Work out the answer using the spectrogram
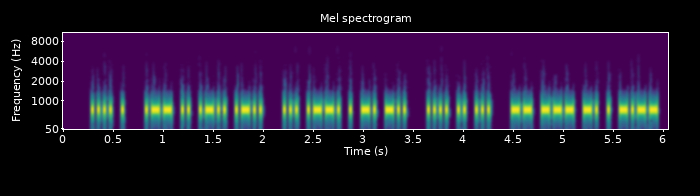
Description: Morse code, heard as a keyed tone, about 37 wpm, 700 Hz. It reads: HE WILL SPEND HIS MONEY
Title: Sentences from Top 1000 Words - Review Part 5 - 40wpm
